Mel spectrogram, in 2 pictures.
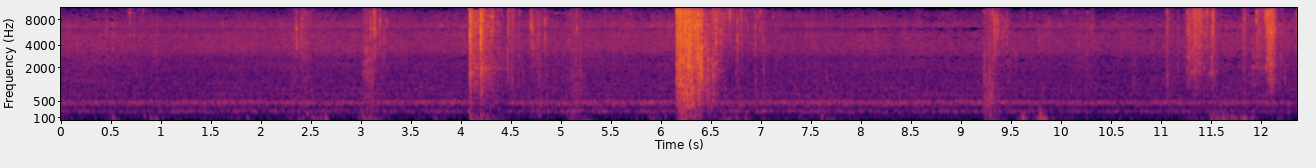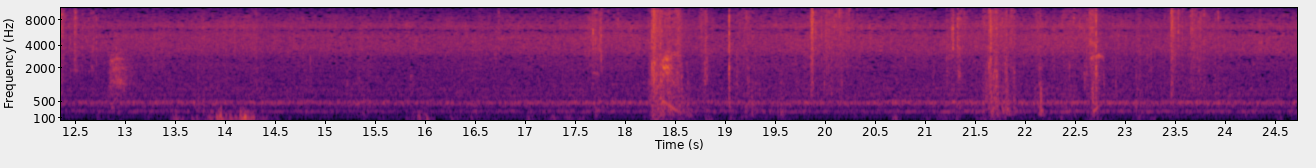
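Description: Beehive buzzing in Far Cry 5, a steady low drone of bees hanging over a quiet backdrop, with scattered clicks and soft knocks breaking in now and then across a long stretch without speech.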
